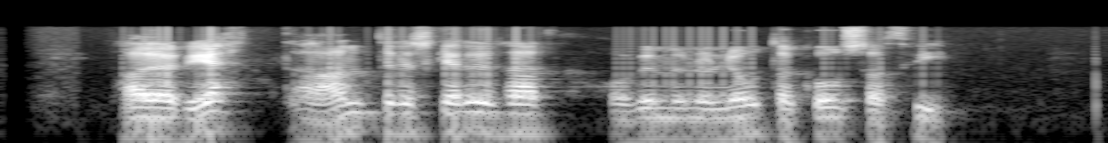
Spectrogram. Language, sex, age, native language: Icelandic, male, 60-69, Icelandic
